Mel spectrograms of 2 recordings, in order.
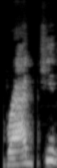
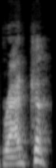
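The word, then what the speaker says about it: Bradtke: It's a company called Bradkey that I spelled B-R-A-D-T-K-E. I think is how I Bradkey. I think that's right. And it was pronouncing it Bradka.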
